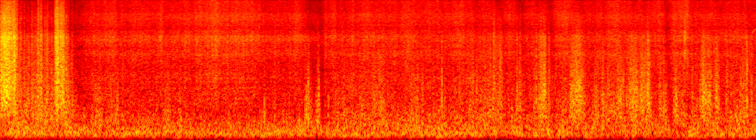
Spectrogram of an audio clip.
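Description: Wind buffeting the microphone on a moving motorcycle, a dense steady rumble with the bike's running noise buried in it. Gusts swell briefly near the start and again a little past the middle.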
